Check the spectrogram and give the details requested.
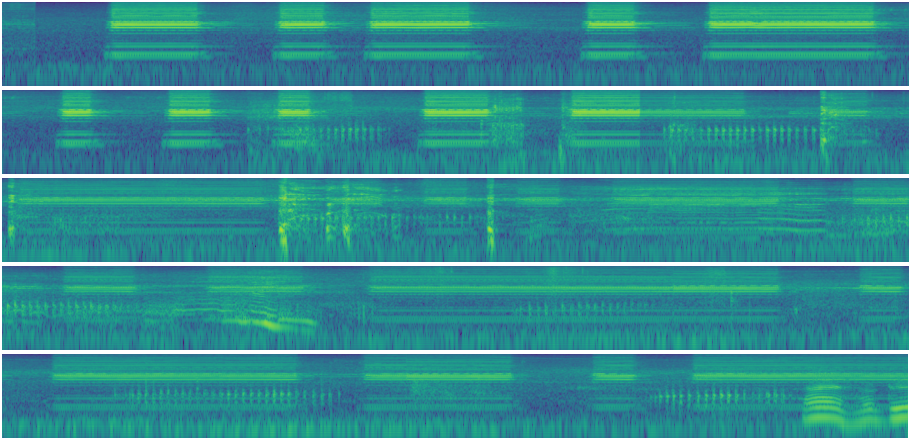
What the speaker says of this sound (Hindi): ये कौन आ गया सुबह सुबह, हॉर्न बजा रहा?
